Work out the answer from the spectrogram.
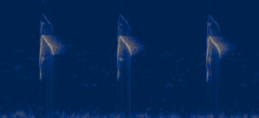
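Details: Three high, thin, downslurred peeps spaced about a second apart from a white-breasted waterhen chick calling its mother in quiet surroundings.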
